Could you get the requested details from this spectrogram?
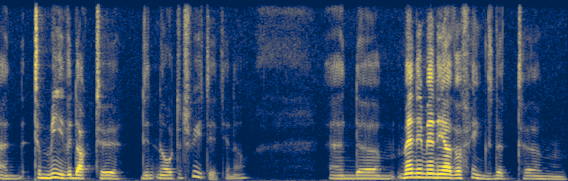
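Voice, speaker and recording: With a dark, mellow tone and medium pitch, a man speaks at a fairly slow pace, showing ordinary pitch variation and big swings in loudness. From Jamaica, Clarendon. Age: 70s. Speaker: Windrush-generation migrant, former bus worker. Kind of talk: oral history interview. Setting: recorded interview in the evening. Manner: hesitant, repeats words.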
